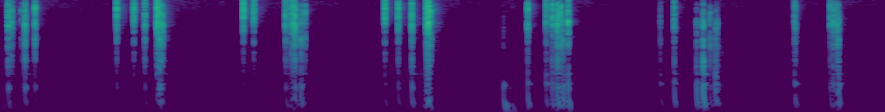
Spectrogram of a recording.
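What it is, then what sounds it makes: Cardboard box tapped with fingernails. A flat pink printed cardboard box or palette, thin and hollow, is tilted in the hands and tapped with long nails. About twenty sharp, dry, bright clicking taps come in irregular clusters, each dying away almost instantly. A faint low hum sits underneath the quiet taps.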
